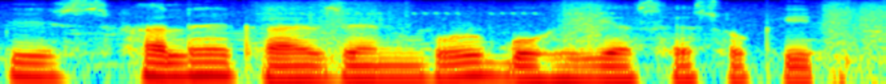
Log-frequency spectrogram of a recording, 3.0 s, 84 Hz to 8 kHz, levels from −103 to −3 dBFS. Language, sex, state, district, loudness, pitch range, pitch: Assamese, male, Assam, Sonitpur, -18 LUFS, 110-130 Hz, 115 Hz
